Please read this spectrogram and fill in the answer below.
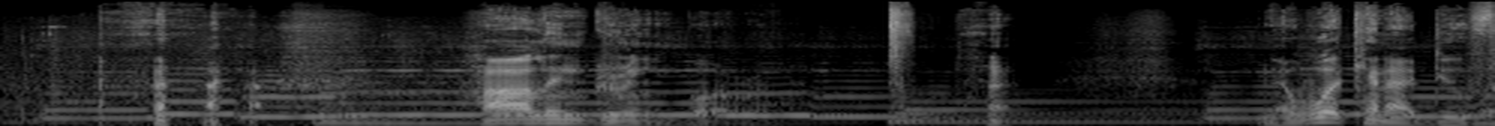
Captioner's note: laughs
